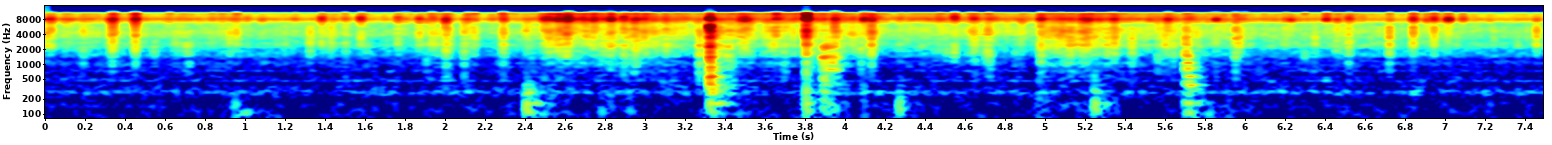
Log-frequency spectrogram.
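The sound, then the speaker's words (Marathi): Onion with green and red chilies frying in a pan gives a soft, steady sizzle with fine crackles, broken by occasional sharper clicks and scrapes of stirring. “कांदा गुलाबी रंगावर परतून झालेला आहे, त्यात आपण हिरवी मिरची आणि लाल मिरची घालूया।”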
